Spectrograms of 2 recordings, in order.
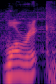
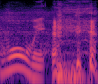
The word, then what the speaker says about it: Warwick: Warrick, that's how you say it. No, it's Warwick.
